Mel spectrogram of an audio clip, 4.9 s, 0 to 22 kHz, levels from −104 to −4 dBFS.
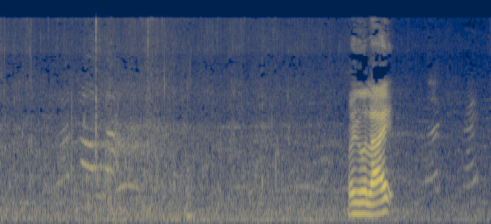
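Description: Nothing goes wrong anywhere in this one; there's no glitch, dropout or distortion to point to from the first moment to the last.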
